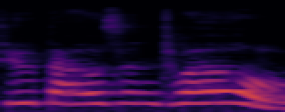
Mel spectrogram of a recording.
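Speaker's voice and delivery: high, loud, amazed outburst.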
